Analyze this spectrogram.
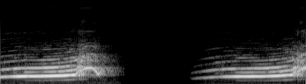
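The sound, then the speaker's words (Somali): Two hyena howls, a sound effect, each a sustained tonal cry that rises in pitch and ends in a brief upward yelp, separated by a moment of silence. “Labada dhinacba waraabaha waa uu ku ciyey”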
